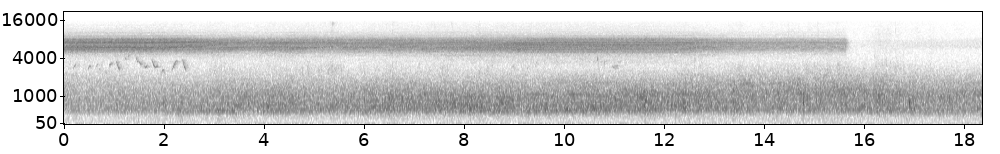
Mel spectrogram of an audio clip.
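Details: A red cicada (Tibicina haematodes) sings a steady, high, hissing buzz that cuts off abruptly near the end, recorded at a motorway rest area in Vienne, France, on 27 June 2023.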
